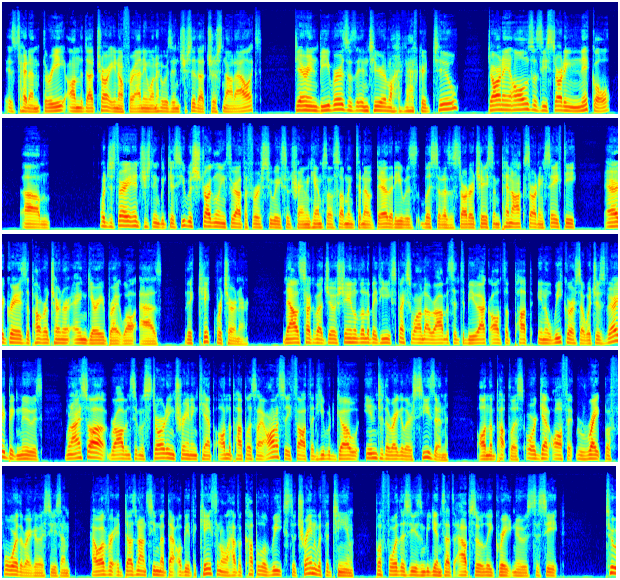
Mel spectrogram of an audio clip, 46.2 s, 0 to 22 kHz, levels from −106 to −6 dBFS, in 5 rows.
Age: 20-39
